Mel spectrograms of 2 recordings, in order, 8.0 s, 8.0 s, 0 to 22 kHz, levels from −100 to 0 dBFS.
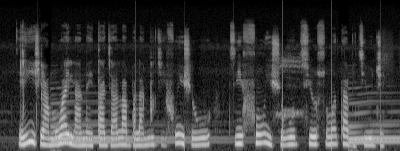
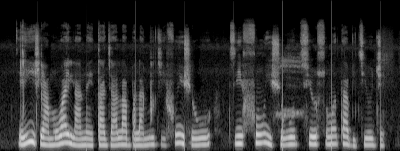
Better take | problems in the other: second | background sound (Guitar); 10 dB below the speech

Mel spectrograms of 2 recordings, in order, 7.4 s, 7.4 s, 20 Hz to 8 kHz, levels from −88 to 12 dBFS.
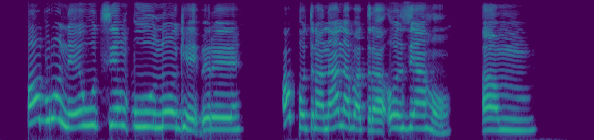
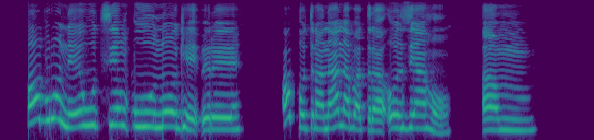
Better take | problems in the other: second | noise reduction (neural mask model Resemble Enhance denoiser)

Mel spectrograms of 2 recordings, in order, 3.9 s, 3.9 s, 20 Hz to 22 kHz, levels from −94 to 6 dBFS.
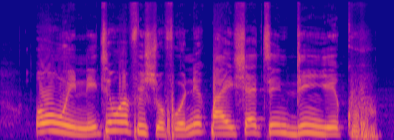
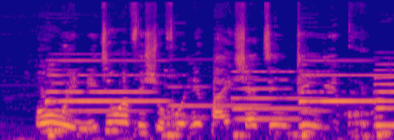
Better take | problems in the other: first | noise reduction (classical method Wiener filter)

